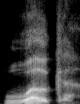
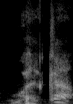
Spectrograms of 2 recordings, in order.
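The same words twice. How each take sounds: First: Said in the usual way. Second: Hushed, unvoiced echo of the greeting; whispered. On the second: Podcast host repeats his greeting to new listeners, whispered. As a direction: drop it to a whisper.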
